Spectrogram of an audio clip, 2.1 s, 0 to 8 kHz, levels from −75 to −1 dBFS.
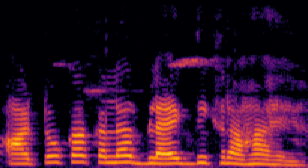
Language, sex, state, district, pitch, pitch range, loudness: Hindi, female, Chhattisgarh, Sarguja, 245 Hz, 235-295 Hz, -16 LUFS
